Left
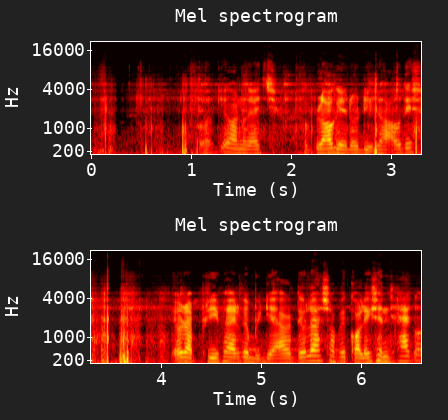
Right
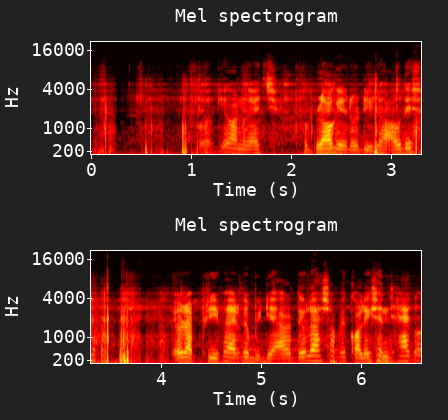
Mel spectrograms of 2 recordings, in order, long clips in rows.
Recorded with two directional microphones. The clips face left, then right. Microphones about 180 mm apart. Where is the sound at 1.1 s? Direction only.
5° right (ahead or behind).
